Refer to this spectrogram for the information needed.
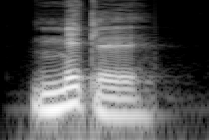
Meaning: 1. middle, in the middle 2. average, middling 3. mid
- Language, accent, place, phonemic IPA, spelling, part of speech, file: German, Germany, Berlin, /ˈmɪtəl/, mittel, adjective, De-mittel.ogg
